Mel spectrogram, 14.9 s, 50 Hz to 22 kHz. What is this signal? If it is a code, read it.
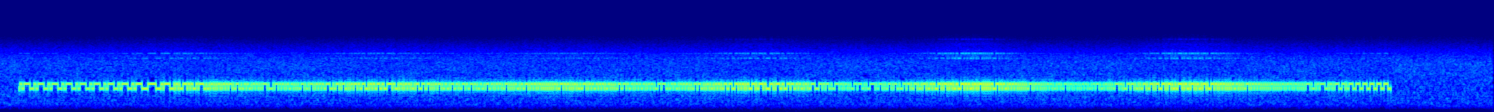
NAVTEX (SITOR-B), 100 baud, 170 Hz shift, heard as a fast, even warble, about 970 Hz centre, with radio static and fading. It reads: 2J458 AUF9H SNMH4 0PBNE 02MPL ZFKCP OYWSQ S19R0 4EPSB BXQGI YR4PJ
